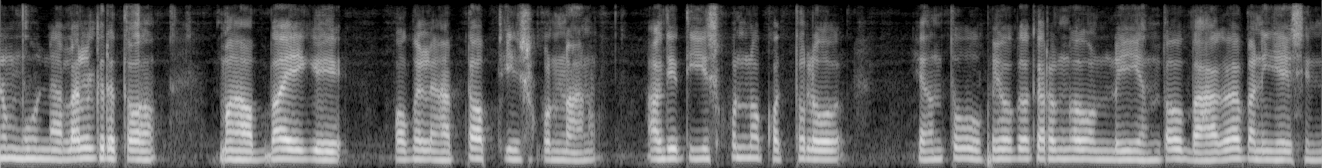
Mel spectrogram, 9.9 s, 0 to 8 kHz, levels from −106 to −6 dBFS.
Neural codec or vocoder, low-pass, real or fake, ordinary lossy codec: codec, 24 kHz, 3 kbps, HILCodec; 7.2 kHz; fake; none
